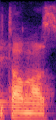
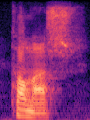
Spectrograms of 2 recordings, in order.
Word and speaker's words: Tomasz: You can say Thomas. It's perfectly okay. What is it? The actual? How should I say it? It's Tomasz. Tomasz.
